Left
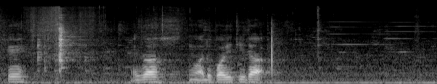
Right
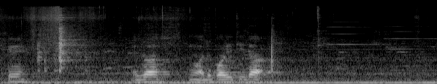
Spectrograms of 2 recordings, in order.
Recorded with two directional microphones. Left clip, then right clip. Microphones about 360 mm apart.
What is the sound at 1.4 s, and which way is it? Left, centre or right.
Speech, left.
